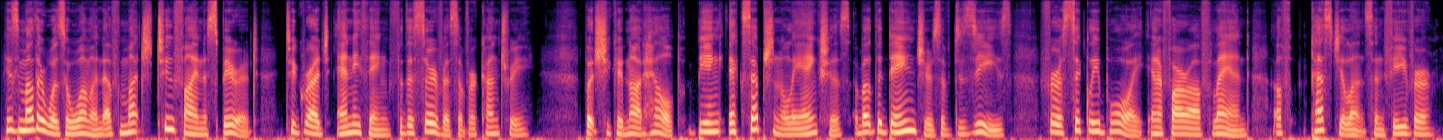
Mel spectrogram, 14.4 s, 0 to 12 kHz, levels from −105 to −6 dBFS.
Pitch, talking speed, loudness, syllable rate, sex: 170 Hz, 190 wpm, -20 LUFS, 5.4 syllables/s, female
